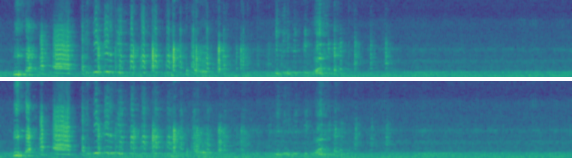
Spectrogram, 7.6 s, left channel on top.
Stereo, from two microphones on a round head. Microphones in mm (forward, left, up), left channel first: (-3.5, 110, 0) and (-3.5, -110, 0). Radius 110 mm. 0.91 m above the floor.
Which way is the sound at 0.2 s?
35° right (ahead or behind).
